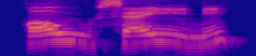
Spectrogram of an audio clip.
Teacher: शुरू में क़ाफ को मोटा पढ़ना है · आखिर में नून को लंबा नहीं करेंगे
